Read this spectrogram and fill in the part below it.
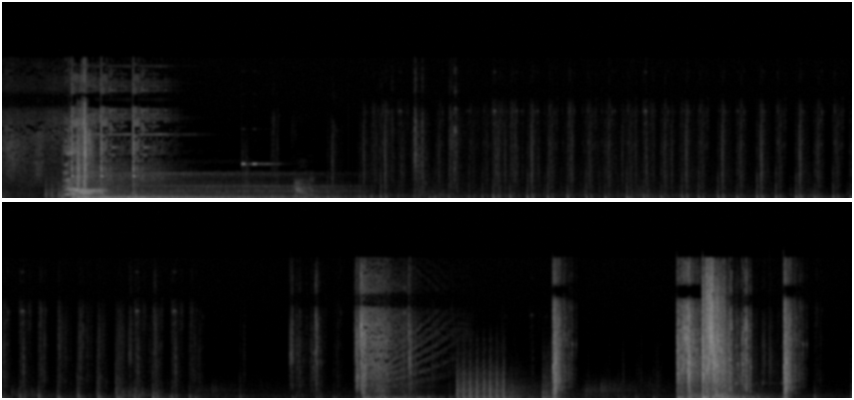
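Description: A sniper rifle fires with a heavy boom.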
